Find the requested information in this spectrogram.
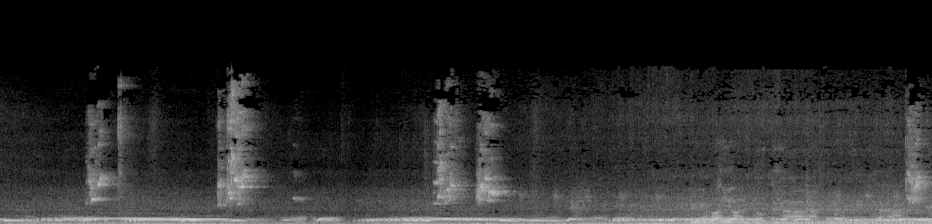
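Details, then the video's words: Barbary doves, white and brown, giving long low level coos in rolling phrases, interrupted by short high chirps, with a human voice and faint background noise present. "PERBEDAAN SUARA ANGGUNGAN BURUNG PUTER PUTIH DENGAN PUTER COKLAT"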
